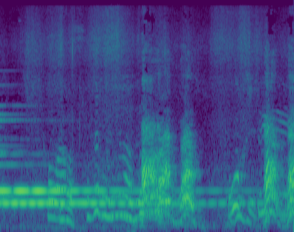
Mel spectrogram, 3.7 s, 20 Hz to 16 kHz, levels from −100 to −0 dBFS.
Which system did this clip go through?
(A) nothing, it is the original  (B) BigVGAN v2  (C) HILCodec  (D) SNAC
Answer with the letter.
A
